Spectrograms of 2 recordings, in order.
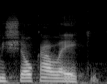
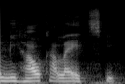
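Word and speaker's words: Michał Kalecki: econômica do economista polonismo Michel caleck que na verdade a pronúncia correta é mirrao kallete mas enfim isso é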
